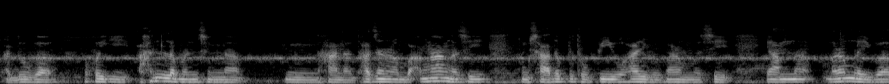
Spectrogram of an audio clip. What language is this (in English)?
Manipuri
